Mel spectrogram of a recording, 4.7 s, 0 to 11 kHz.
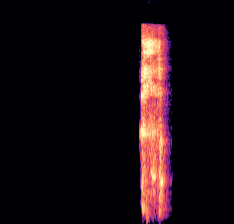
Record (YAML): cough_length: 4.7 s
cough_amplitude: 12521
cough_signal_mean_std_ratio: 0.24
survey_phase: beta (2021-08-13 to 2022-03-07)
age: 65+
gender: Male
wearing_mask: 'No'
symptom_none: true
smoker_status: Ex-smoker
respiratory_condition_asthma: false
respiratory_condition_other: false
recruitment_source: REACT
submission_delay: 2 days
covid_test_result: Negative
covid_test_method: RT-qPCR
influenza_a_test_result: Negative
influenza_b_test_result: Negative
